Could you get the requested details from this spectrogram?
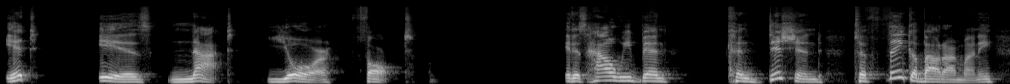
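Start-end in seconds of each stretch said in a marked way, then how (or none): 0.0-4.1 each word slowed right down and set apart; very slow emphatic. Real, not acted. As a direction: press it home slowly, word by word, into the camera. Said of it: "I'm looking dead into the camera".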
